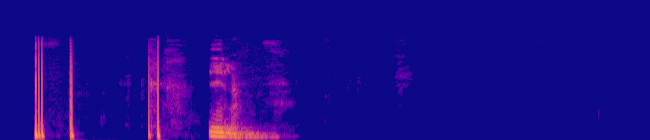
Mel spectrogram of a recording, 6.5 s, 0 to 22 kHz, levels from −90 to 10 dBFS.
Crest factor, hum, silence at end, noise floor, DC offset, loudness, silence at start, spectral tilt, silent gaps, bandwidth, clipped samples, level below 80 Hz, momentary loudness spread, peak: 28 dB; none; 3.85 s; under -90 dBFS; under 0.1%; -25 LUFS; 0.35 s; -7.5 dB/octave; none; 7.6 kHz; under 0.1%; -50 dBFS; 18 LU; 0 dBFS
